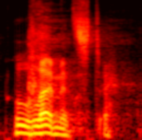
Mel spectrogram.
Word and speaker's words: Leominster: In Massachusetts, L-E-O is pronounced le. – I guess... – Leominster.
